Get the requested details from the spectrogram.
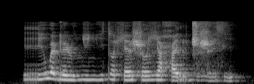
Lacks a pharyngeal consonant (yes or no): no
